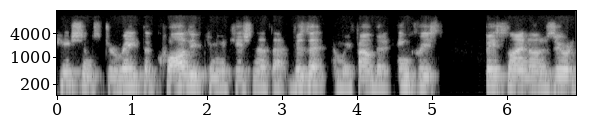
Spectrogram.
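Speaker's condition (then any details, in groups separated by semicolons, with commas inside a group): Bulbar onset ALS, mild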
